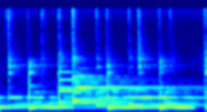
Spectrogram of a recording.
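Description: Handpan played with the hands: a quick run of struck steel notes, about five strikes a second, each ringing on over a recurring low note.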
